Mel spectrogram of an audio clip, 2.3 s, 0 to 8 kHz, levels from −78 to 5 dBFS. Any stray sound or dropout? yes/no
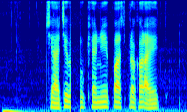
yes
